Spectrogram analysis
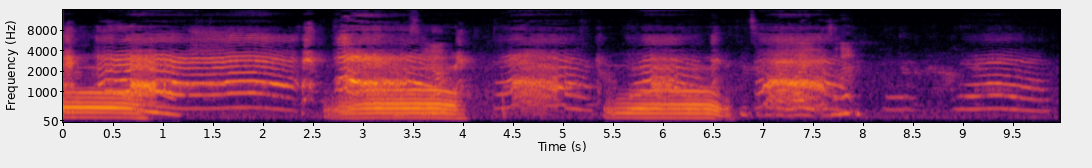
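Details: Undressed baby, sat up for burping before feeds, gives repeated bursts of crying, about five wails with short pauses between; an ordinary distressed infant cry.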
